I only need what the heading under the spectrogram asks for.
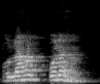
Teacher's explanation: आगे हैं ये, इस पर टिप्पणी कही गई है, देखिए, विसर्ग का भेद जो उपदमानी है, जब विसर्ग के बाद प फ वर्ण रहते हैं तब अर्ध विसर्ग उच्चारण होता है। उदाहरण, पुनः पुनः, पुनः पुनः, देखिए यहाँ प है दूसरे वाले पुनः में, तो ये अर्ध विसर्ग की तरह उच्चारण होगा, यहाँ पर ये विसर्ग नहीं कहा जाएगा।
